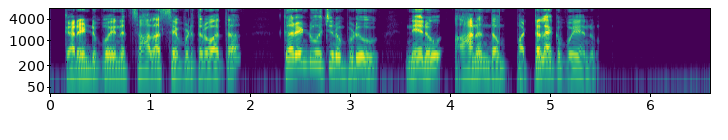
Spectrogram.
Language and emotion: Telugu, happy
